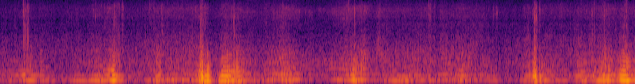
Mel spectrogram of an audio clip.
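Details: A hive full of honey bees humming steadily, the low drone repeatedly swelling into louder bursts every second or so as bees buzz close, with faint clicking.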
